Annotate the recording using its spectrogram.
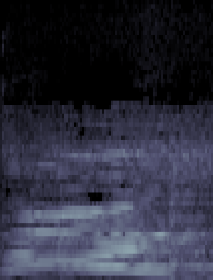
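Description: A voice holding one steady sung note for about a second and a half, then breaking off, played back through a phone's speaker.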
